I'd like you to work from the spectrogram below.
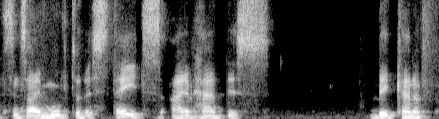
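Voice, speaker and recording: A young poet from Beirut, Lebanon, whose first language is Arabic and who has a Lebanese accent, introduces a reading in an informal, reflective way with frequent hesitations. His mid-range voice is slow, steady in tone, and somewhat dark.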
